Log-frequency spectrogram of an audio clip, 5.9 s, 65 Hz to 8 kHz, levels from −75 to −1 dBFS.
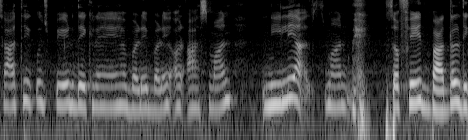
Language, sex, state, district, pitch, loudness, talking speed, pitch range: Hindi, female, Uttar Pradesh, Etah, 210 Hz, -27 LUFS, 165 wpm, 200-225 Hz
